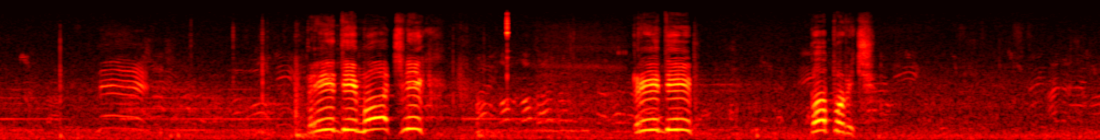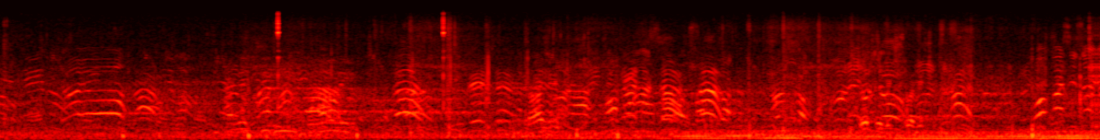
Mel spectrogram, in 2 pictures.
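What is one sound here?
Young players shout loudly to each other across an outdoor field.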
